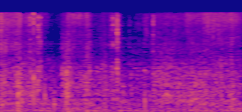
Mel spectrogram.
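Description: Faint rustling with a few soft clicks: a person moving about in dry grass close to the camera.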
